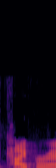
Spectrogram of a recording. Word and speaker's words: Kuyper: I very much agree with Abraham Kuyper, who was, and I say it wrong, it's Kuyper actually, but he was a prime minister in Europe, also a very committed Christian.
